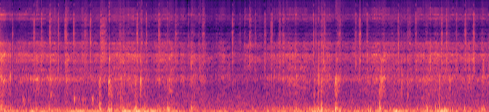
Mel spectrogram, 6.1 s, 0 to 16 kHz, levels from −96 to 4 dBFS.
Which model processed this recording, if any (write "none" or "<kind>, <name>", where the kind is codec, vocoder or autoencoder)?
autoencoder, DAC-VAE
